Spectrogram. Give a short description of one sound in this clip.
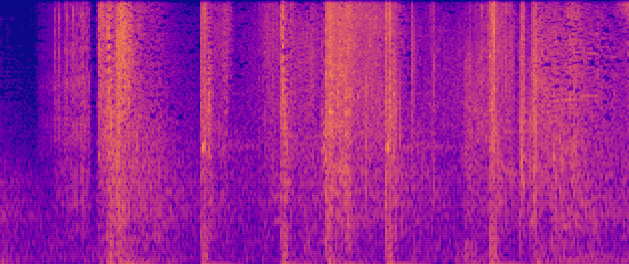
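Arrows twang from a bow.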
